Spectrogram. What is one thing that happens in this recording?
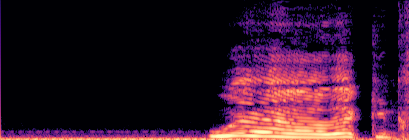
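A middle-aged man makes a long, drawn-out sound up close, his voice rising and falling.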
